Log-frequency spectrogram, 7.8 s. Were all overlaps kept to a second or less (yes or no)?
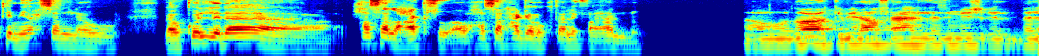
yes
